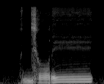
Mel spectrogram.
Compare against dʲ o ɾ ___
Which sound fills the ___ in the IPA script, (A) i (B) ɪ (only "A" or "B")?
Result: A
